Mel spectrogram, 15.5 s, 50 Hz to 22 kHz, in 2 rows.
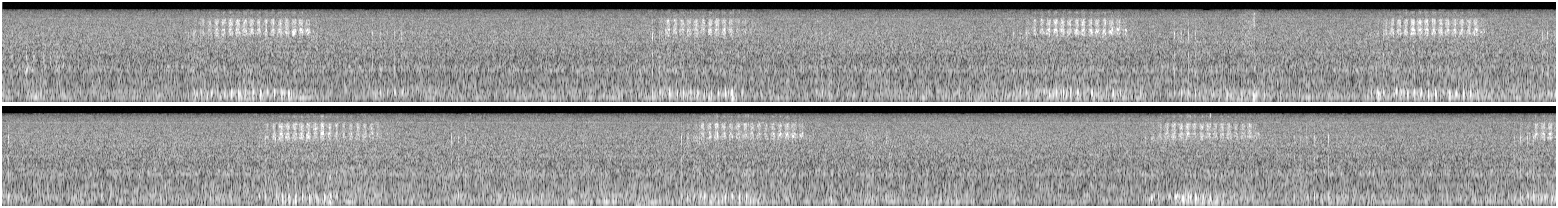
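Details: Domestic cat Heidi purring through a massage while sunbathing, November 19, 2020: continuous soft rumble rising and falling in regular waves about every two seconds, each peak carrying a brief airy breath sound.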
